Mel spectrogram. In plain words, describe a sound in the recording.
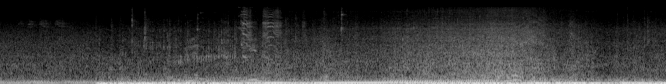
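A vehicle engine rumbles loudly close by.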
